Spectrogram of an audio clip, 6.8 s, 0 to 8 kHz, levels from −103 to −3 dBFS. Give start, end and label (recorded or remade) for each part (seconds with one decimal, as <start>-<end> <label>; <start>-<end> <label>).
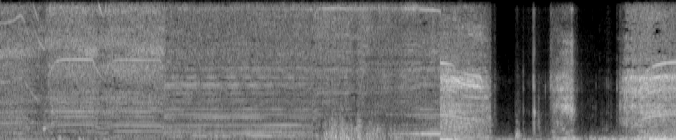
0.0-3.6 recorded; 3.6-4.2 remade; 4.2-5.1 recorded; 5.1-5.9 remade; 5.9-6.8 recorded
